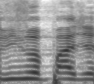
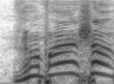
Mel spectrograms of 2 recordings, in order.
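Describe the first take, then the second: First: Said in the usual way. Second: High, loud nasal cheer; hammed-up honking shout; nasal speech impediment. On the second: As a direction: yell the slogan through the nose. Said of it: "um gajo que é fanhoso".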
